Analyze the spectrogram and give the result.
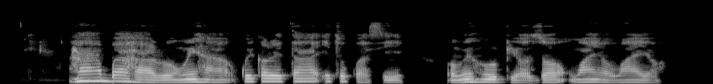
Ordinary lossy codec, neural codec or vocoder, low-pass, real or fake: none; none; 7.2 kHz; real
